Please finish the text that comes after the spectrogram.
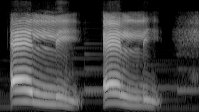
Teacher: Eu tenho o movimento do músculo da língua com os alvéolos, a região próxima ao céu da boca.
